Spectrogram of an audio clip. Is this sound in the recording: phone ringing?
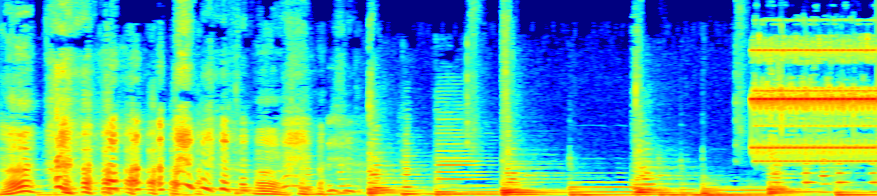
yes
